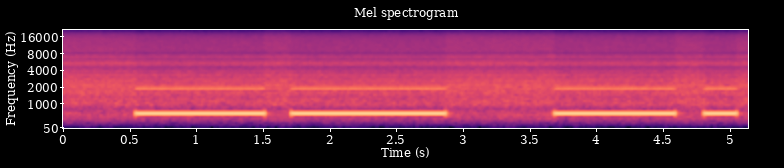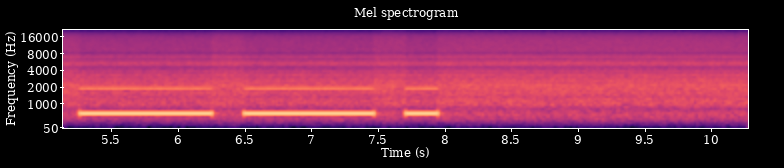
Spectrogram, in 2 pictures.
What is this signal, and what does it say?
Morse code (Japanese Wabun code), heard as a keyed tone, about 5 wpm, 630 Hz. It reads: ヨル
